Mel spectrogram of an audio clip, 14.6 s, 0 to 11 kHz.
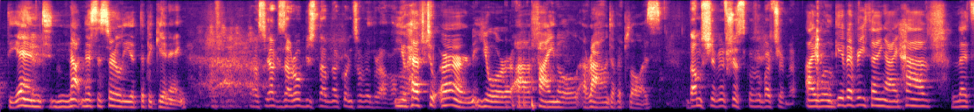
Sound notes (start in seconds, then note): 2.8 laughter; 3.8 foreign language; 10.1 foreign language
